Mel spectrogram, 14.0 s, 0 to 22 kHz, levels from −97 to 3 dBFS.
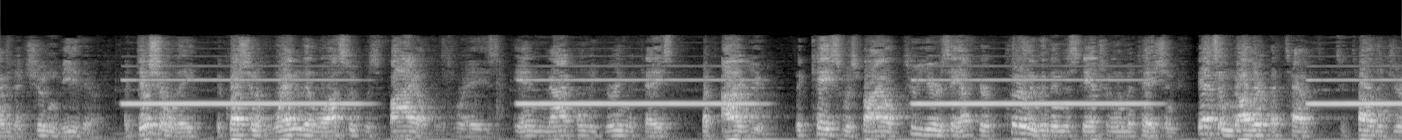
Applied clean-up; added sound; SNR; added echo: none; Wind instrument, woodwind instrument; 2 dB; reverberation time 0.2 s.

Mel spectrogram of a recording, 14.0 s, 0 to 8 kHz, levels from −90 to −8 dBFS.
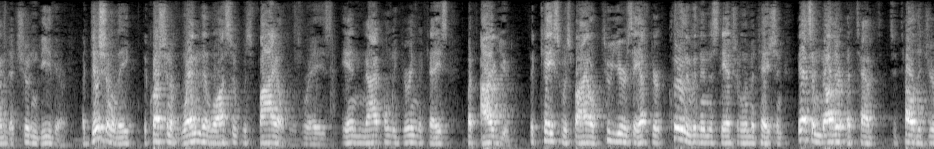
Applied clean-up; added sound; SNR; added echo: none; none; none; none.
